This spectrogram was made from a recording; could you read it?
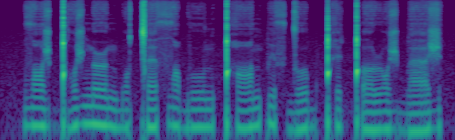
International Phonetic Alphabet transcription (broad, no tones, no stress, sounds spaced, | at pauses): ðˤ ə˞ ʒ ɡ͡ǃ ɔ ʒ n ə˞ n b ɔ ǀ ɛ θ ðˤ ʌ b uː n ǃʰ ɑ n p i θ d ʊː b ǃʰ ɪ ǃʼ ʌ ɹ ɔ ʒ b æ ʒ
